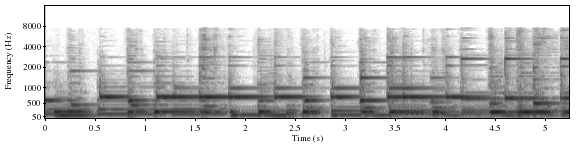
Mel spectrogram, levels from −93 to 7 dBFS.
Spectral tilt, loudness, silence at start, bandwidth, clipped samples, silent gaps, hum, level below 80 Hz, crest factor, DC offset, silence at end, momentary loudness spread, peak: -8.5 dB/octave; -17 LUFS; 0 s; 7.4 kHz; under 0.1%; none; none; -48 dBFS; 10 dB; under 0.1%; 0 s; 4 LU; -6 dBFS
